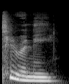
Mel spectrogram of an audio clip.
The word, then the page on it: tyranny: British English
